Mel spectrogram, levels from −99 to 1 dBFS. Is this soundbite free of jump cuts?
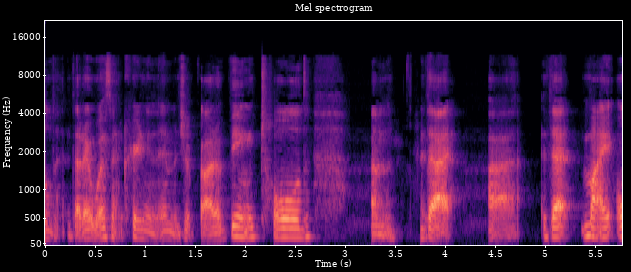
no; 1 cut; at 3.8 s

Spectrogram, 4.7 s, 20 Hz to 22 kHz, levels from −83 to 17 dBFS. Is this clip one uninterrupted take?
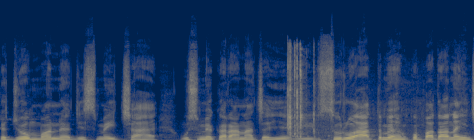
no; 1 cut; at 3.1 s

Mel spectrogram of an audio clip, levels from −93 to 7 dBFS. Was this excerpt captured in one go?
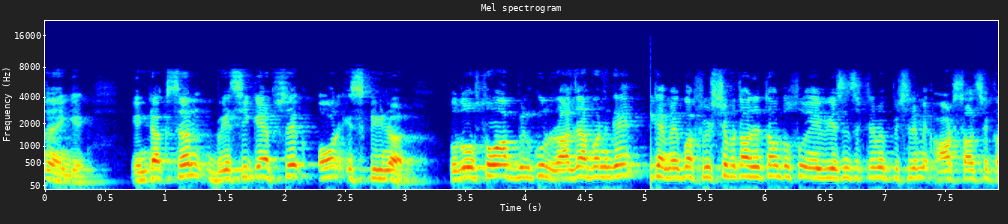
no; 1 cut; at 5.0 s

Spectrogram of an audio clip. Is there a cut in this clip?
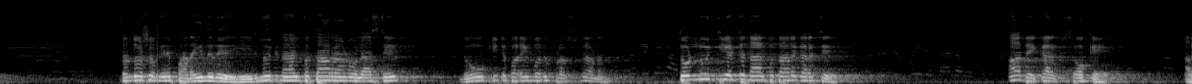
yes; 1 cut; at 1.6 s

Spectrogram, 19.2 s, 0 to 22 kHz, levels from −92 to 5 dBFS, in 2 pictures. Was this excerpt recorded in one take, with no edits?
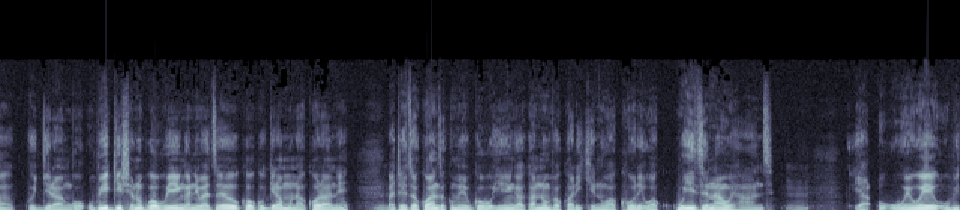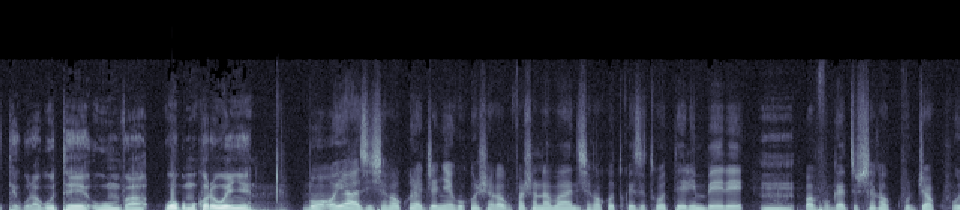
yes; 0 cuts

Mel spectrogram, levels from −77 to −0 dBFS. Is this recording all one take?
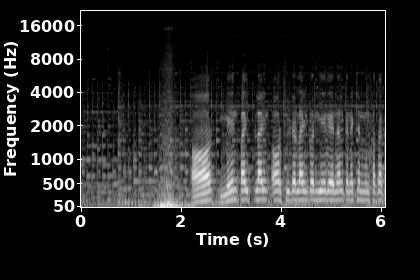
yes; 0 cuts

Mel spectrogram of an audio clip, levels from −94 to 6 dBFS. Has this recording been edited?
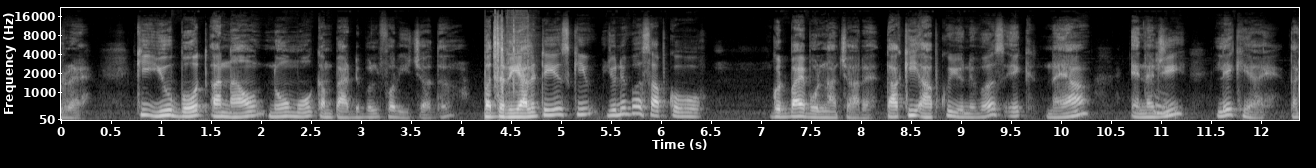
yes; 1 cut; at 4.1 s

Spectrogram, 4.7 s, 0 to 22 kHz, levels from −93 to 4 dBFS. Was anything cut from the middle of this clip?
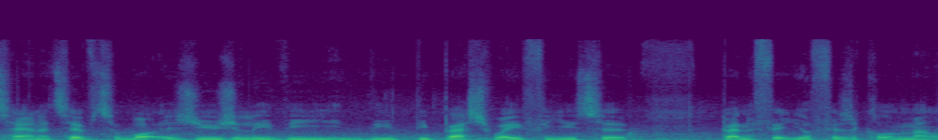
no; 0 cuts

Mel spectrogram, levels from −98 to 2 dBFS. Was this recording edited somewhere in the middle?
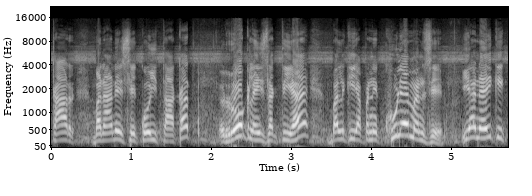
no; 0 cuts

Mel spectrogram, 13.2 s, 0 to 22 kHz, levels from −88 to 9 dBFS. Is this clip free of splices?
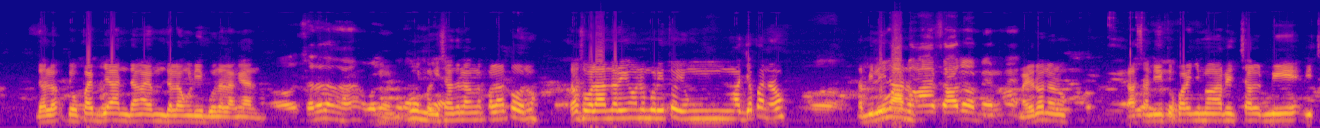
yes; 0 cuts

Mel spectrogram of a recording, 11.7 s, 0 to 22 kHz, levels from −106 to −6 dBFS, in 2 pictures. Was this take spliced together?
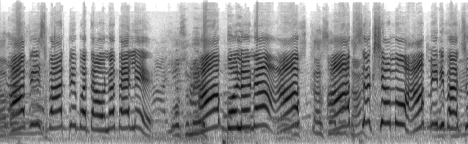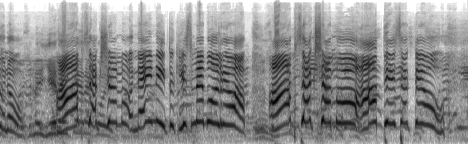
no; 0 cuts

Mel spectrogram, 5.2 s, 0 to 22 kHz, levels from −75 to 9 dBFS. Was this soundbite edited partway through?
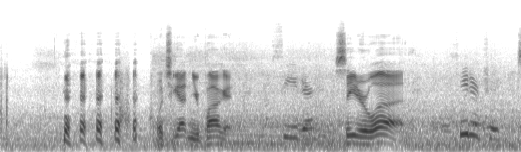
yes; 1 cut; at 1.5 s

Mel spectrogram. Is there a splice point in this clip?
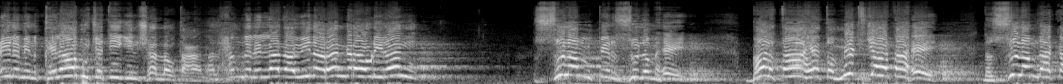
yes; 1 cut; at 2.2 s

